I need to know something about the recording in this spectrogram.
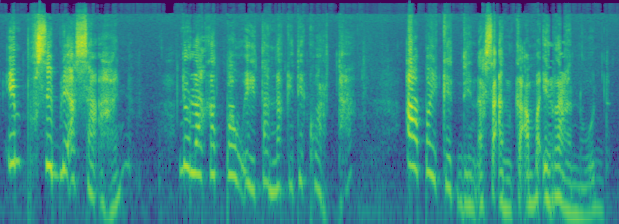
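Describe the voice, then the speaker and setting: Woman acting a husky, scheming, greedy mother. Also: sits high, very animated, normal speed, a bit bright, dry recording, full character voice. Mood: conniving. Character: scheming, greedy, pushy middle-aged mother. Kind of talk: audio drama acting.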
